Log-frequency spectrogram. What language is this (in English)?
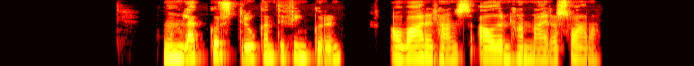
Icelandic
